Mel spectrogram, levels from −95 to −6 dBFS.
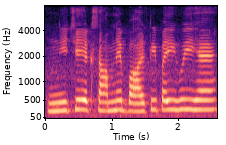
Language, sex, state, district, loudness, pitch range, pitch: Hindi, female, Punjab, Kapurthala, -16 LUFS, 225-255 Hz, 250 Hz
